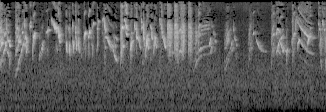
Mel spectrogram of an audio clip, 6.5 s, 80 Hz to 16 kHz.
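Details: Male European goldfinch singing, 2018: a long, rollicking sequence of rapid tinkling and slurred chirps, dense at first, later broken into spaced bursts of bright twittering.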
